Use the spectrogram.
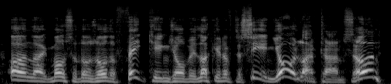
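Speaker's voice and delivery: high, loud, pompous drawling windbag; blustery Southern gentleman. Acted. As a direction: lecture the boy like a self-important old colonel. Elrod introduces himself grandly.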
